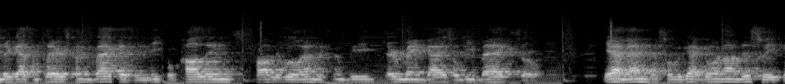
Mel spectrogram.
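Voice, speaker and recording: Talking over a video call as a podcast co-host, this man keeps the fan chat relaxed and rambling. The room is freshly painted and only half set up, which gives his voice a big, booming hall echo. The sound is dull and lo-fi, and faint music plays in the background.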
